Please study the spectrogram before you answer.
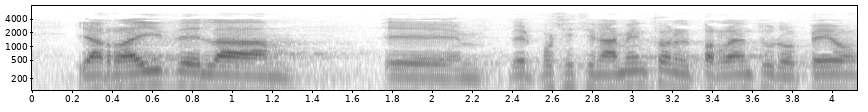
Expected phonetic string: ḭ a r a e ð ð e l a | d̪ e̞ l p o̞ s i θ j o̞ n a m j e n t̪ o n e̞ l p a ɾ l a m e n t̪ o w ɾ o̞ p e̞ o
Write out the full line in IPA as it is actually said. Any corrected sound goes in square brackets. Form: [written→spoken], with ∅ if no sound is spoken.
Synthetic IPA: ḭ a r a [e→i] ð ð e l a | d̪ e̞ l p o̞ s i θ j o̞ n a m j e n t̪ o n e̞ l p a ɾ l a m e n t̪ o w ɾ o̞ p e̞ o

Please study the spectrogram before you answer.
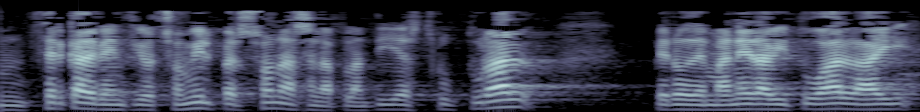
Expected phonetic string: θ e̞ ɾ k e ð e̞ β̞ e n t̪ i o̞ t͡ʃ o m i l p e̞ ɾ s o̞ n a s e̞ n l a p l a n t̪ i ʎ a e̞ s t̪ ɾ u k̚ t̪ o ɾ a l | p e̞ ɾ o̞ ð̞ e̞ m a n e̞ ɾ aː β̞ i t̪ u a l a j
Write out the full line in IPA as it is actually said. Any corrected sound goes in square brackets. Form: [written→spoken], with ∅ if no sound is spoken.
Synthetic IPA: θ e̞ ɾ k [e→a] ð e̞ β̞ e n t̪ i o̞ t͡ʃ o m i l p e̞ ɾ s o̞ n a s e̞ n l a p l a n t̪ i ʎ a e̞ s t̪ ɾ u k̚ t̪ [o→u] ɾ a l | p e̞ ɾ o̞ ð̞ e̞ m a n e̞ ɾ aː β̞ i t̪ u a l a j

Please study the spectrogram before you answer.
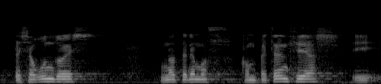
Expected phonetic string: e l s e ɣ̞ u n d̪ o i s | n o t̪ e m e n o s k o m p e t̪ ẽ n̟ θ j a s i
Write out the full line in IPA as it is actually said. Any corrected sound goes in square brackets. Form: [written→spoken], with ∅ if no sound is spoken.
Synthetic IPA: e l s e ɣ̞ u n d̪ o [i→e] s | n o t̪ e [m→n] e [n→m] o s k o m p e t̪ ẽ n̟ θ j a s i

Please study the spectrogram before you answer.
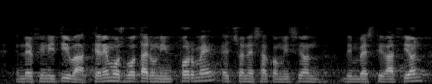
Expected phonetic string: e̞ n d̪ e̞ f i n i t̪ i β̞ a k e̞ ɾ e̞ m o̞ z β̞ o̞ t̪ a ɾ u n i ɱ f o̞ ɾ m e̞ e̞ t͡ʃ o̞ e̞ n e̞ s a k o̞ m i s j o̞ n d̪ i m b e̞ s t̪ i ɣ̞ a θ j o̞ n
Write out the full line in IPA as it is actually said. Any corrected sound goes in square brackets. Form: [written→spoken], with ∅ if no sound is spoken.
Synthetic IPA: e̞ n d̪ e̞ f i n i t̪ i β̞ a k e̞ ɾ e̞ m o̞ z β̞ o̞ t̪ a ɾ u n i ɱ f o̞ ɾ m e̞ e̞ t͡ʃ o̞ e̞ n e̞ s a k o̞ m i s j o̞ n d̪ i m b e̞ s t̪ i ɣ̞ a θ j o̞ n

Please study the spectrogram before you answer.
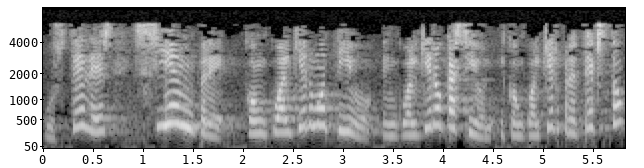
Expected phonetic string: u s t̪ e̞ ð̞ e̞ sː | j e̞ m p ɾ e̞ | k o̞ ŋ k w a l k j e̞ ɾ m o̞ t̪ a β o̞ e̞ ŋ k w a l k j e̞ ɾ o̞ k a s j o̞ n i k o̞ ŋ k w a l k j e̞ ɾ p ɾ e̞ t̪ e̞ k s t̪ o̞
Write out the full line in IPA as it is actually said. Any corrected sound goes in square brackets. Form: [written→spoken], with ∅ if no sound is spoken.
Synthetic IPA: u s t̪ e̞ ð̞ e̞ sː | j e̞ m p ɾ e̞ | k o̞ ŋ k w a l k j e̞ ɾ m o̞ t̪ [a→i] β o̞ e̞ ŋ k w a l k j e̞ ɾ o̞ k a s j o̞ n i k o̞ ŋ k w a l k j e̞ ɾ p ɾ e̞ t̪ e̞ k s t̪ o̞

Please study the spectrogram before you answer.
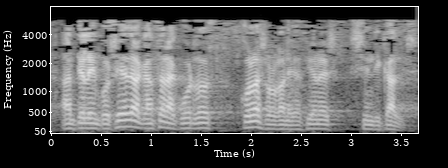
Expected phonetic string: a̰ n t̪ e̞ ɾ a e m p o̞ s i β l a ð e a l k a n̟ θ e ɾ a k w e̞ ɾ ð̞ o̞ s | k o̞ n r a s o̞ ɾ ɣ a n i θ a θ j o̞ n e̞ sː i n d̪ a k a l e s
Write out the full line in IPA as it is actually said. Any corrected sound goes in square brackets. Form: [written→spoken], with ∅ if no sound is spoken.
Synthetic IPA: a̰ n t̪ e̞ [ɾ→l] a [e→i] m p o̞ s i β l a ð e a l k a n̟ θ [e→a] ɾ a k w e̞ ɾ ð̞ o̞ s | k o̞ n [r→l] a s o̞ ɾ ɣ a n i θ a θ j o̞ n e̞ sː i n d̪ [a→i] k a l e s

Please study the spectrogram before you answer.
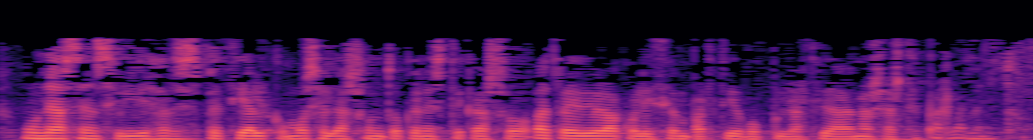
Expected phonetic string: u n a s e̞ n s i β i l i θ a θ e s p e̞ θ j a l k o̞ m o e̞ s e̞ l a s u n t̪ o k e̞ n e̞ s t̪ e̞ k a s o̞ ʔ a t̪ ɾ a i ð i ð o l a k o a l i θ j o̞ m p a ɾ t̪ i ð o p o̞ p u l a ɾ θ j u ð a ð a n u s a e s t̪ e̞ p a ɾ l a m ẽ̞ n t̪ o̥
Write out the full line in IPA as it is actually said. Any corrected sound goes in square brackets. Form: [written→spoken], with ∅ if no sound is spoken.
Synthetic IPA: u n a s e̞ n s i β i l i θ a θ e s p e̞ θ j a l k o̞ m o e̞ s e̞ l a s u n t̪ o k e̞ n e̞ s t̪ e̞ k a s o̞ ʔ a t̪ ɾ a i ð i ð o l a k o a l i θ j o̞ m p a ɾ t̪ i ð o p o̞ p u l a ɾ θ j u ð a ð a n [u→o] s a e s t̪ e̞ p a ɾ l a m ẽ̞ n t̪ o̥

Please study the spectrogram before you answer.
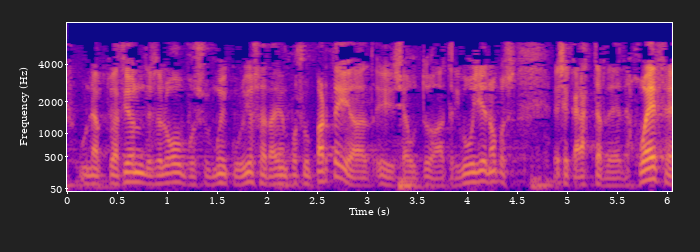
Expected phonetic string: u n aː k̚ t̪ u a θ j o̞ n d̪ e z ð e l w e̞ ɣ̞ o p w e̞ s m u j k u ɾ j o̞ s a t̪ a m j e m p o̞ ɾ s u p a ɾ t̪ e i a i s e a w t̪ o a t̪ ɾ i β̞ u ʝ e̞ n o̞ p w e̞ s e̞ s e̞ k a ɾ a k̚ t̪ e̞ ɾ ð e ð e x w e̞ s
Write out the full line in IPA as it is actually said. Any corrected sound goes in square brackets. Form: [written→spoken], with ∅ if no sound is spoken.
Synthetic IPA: u n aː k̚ t̪ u a θ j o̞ n d̪ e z ð e l w e̞ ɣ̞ o p w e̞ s m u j k u ɾ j o̞ s a t̪ a m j e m p o̞ ɾ s u p a ɾ t̪ e i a i s e a w t̪ o a t̪ ɾ i β̞ u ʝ e̞ n o̞ p w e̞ s e̞ s e̞ k a ɾ a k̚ t̪ e̞ ɾ ð e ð e x w e̞ [s→θ]

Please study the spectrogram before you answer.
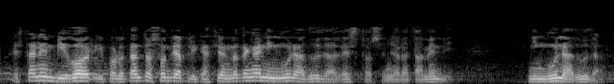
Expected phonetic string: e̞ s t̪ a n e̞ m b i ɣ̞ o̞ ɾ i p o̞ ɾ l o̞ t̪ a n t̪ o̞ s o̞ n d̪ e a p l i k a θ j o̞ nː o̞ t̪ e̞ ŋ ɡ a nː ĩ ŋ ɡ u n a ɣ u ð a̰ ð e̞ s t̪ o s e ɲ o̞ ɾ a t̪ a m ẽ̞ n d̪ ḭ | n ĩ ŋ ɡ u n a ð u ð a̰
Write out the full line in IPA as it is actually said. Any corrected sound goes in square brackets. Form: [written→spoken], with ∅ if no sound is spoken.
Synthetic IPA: e̞ s t̪ a n e̞ m b i ɣ̞ o̞ ɾ i p o̞ ɾ l o̞ t̪ a n t̪ o̞ s o̞ n d̪ e a p l i k a θ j o̞ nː o̞ t̪ e̞ ŋ ɡ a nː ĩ ŋ ɡ u n a [ɣ→ð] u ð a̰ ð e̞ s t̪ o s e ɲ o̞ ɾ a t̪ a m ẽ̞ n d̪ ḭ | n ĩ ŋ ɡ u n a ð u ð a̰

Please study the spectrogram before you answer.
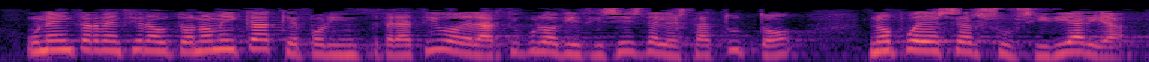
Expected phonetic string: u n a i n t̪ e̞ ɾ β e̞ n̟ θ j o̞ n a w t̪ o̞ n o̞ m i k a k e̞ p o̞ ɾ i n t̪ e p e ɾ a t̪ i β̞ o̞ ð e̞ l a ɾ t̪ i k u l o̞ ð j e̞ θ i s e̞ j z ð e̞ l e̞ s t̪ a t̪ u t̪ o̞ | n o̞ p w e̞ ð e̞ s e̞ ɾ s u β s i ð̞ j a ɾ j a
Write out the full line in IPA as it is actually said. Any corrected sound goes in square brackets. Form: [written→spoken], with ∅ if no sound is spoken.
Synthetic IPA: u n a i n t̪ e̞ ɾ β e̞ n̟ θ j o̞ n a w t̪ o̞ n o̞ m i k a k e̞ p o̞ ɾ i n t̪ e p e ɾ a t̪ i β̞ o̞ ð e̞ l a ɾ t̪ i k u l o̞ ð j e̞ θ i s e̞ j z ð e̞ l e̞ s t̪ a t̪ u t̪ o̞ | n o̞ p w e̞ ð e̞ s e̞ ɾ s u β s i ð̞ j a ɾ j a

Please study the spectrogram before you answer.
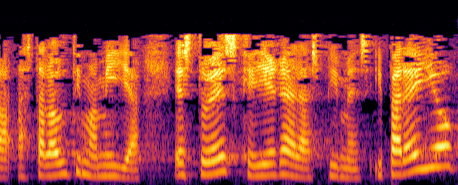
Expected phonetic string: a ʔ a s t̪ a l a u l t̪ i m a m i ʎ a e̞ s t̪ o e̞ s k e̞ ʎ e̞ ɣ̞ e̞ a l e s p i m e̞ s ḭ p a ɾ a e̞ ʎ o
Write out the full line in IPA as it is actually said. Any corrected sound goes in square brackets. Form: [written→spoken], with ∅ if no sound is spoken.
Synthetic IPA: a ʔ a s t̪ a l a u l t̪ i m a m i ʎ a e̞ s t̪ o e̞ s k e̞ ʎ e̞ ɣ̞ e̞ a l [e→a] s p i m e̞ s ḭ p a ɾ a e̞ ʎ o

